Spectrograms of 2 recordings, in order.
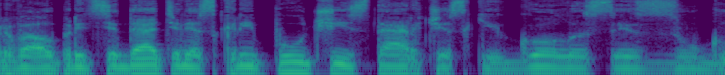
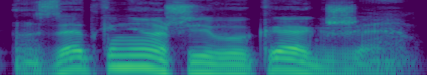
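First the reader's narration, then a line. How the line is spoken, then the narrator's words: Grumbled, stoker. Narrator (Russian): проворчал истопник дядя Вася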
